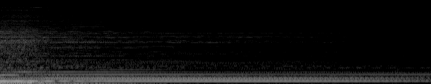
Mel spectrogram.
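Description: The end of a jazz ballad: the last notes stop about a third of a second in, and a steady, hum-like held chord lingers and fades out.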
